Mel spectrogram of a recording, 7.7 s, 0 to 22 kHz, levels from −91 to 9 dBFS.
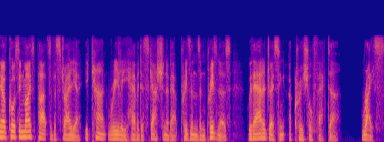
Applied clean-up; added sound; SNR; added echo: none; none; none; none.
